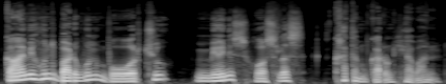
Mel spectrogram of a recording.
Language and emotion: Kashmiri, sad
